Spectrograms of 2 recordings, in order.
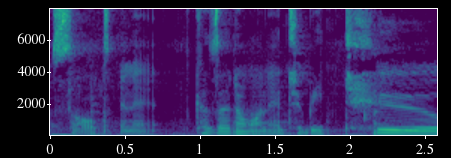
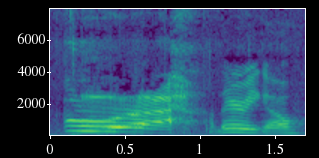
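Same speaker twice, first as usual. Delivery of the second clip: excited; 4 semitones higher, 13 dB louder, slower than usual. Real, not acted. Garlic press finally works.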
